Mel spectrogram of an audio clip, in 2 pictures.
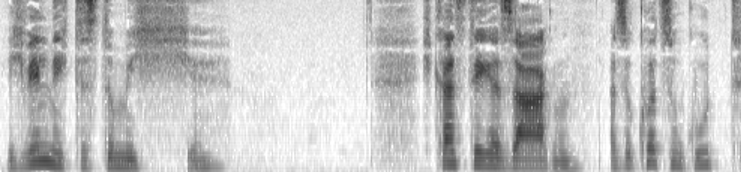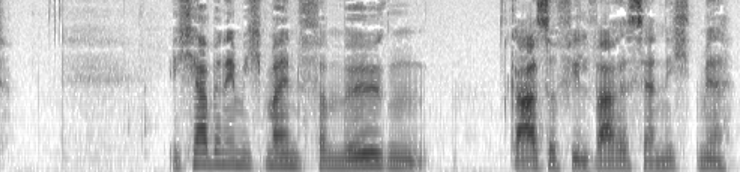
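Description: A woman reading aloud as a weary older man, an uncle who refuses help in a low, heavy, resigned way. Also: measured pace, pauses often, no echo, studio quality. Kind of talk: literary reading on radio.

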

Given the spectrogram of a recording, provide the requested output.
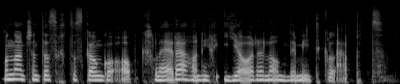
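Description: A Swiss German woman in her thirties tells a personal story on a casual podcast, with a gravelly, fry-tinged voice. She talks with animated energy. The sound is close and dry, with no room in it. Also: mid-range voice, dry recording. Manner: animated storytelling, quick to laugh. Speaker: podcast co-host. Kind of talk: casual chat.

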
